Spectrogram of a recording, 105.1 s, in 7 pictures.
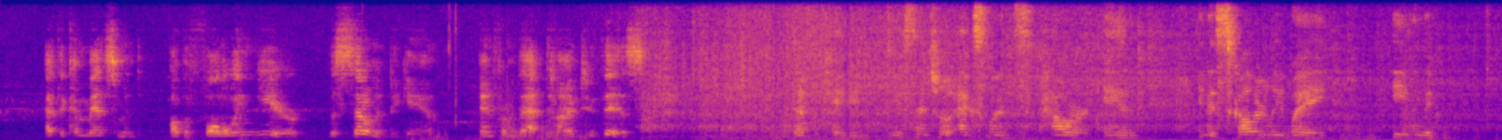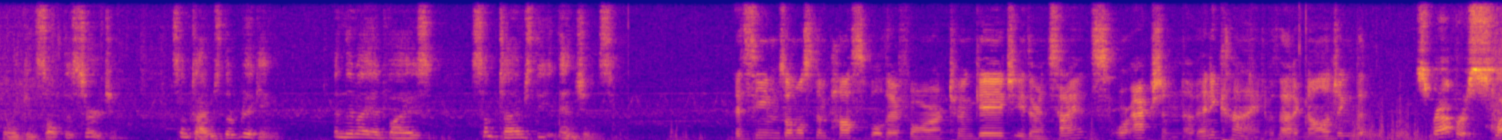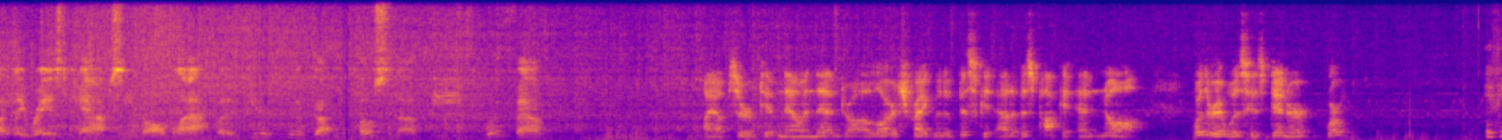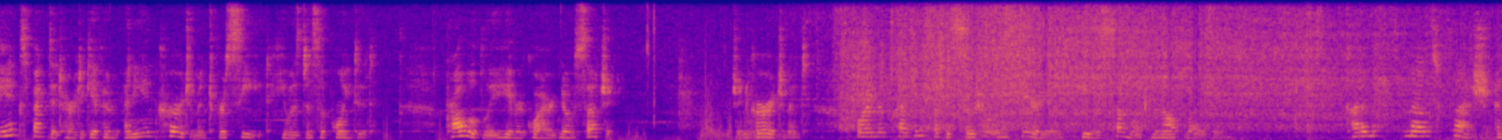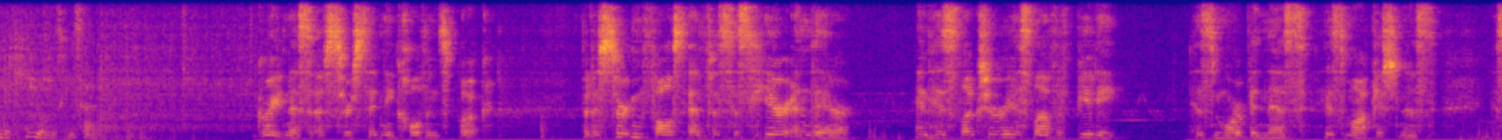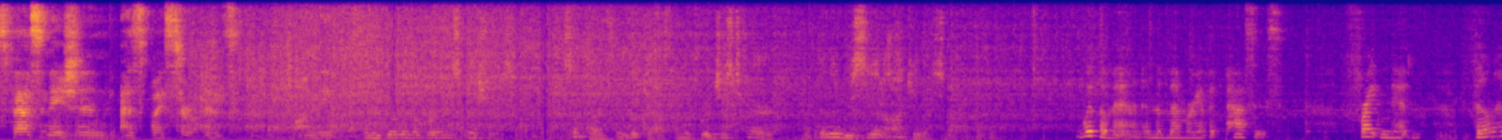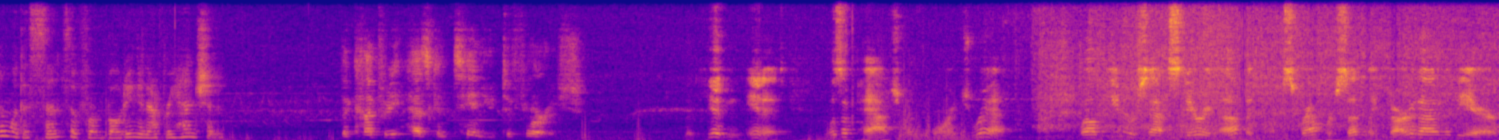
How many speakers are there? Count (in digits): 7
